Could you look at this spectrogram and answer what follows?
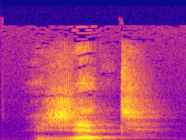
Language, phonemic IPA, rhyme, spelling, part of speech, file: Dutch, /zɛt/, -ɛt, z, character, Nl-z.ogg
- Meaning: The twenty-sixth letter of the Dutch alphabet, written in the Latin script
